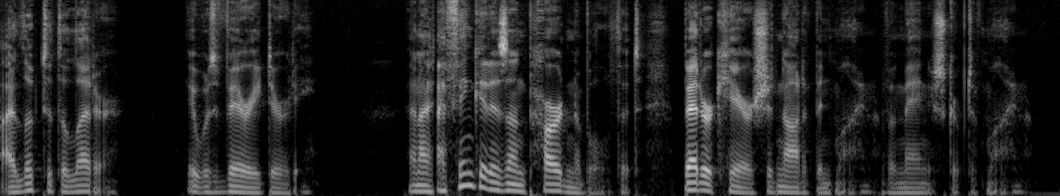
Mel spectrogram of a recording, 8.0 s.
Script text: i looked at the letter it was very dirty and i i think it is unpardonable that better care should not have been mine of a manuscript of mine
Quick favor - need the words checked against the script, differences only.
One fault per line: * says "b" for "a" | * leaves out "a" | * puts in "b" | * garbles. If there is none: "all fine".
all fine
